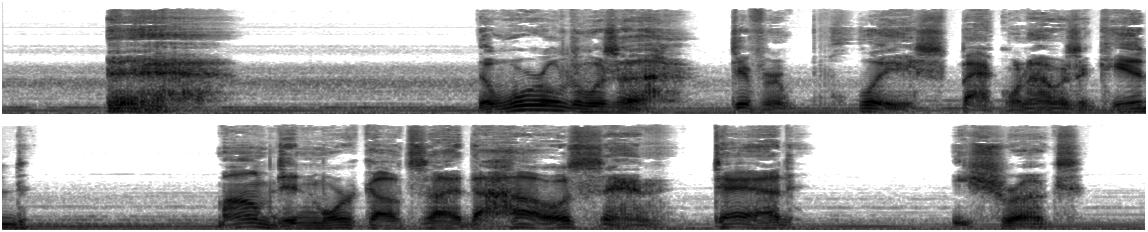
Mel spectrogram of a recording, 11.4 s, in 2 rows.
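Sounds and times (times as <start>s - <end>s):
man clearing his throat: 0.6s - 1.2s
speech: 2.4s - 6.0s, 6.8s - 9.8s, 10.4s - 11.2s.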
